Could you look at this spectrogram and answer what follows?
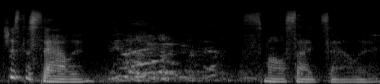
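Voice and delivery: low, soft, pointed murmur; Salad Cindy. Acted. Boss letting staff know she eats healthy, hushed. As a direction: drop it quietly so everyone notices. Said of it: "really let us know that she eats healthy".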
